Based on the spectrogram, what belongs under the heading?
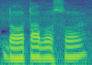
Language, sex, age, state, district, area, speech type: Assamese, male, 60+, Assam, Golaghat, urban, spontaneous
